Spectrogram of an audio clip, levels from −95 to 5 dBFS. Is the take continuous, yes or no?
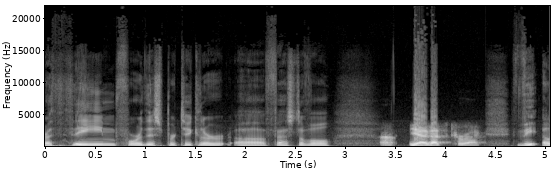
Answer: no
